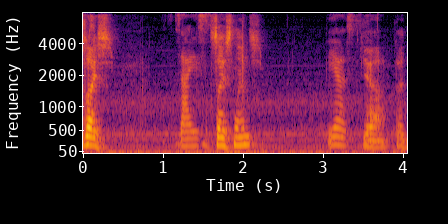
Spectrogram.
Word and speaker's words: Zeiss: How you pronounce it? Zeiss.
